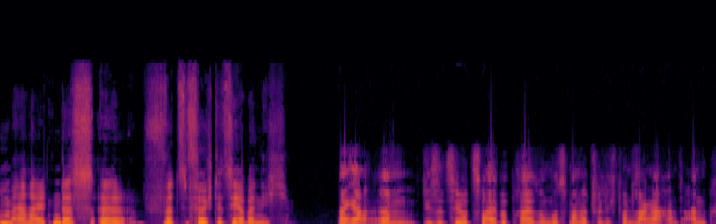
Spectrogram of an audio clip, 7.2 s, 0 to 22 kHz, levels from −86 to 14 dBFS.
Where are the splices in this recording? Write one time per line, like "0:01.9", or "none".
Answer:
0:03.2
